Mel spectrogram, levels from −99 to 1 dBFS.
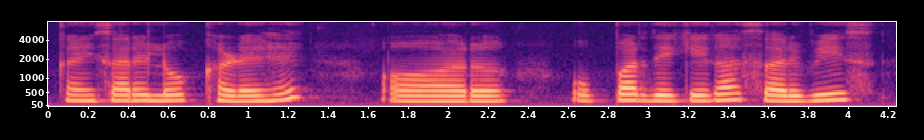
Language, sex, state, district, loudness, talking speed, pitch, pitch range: Hindi, female, Rajasthan, Jaipur, -16 LUFS, 140 wpm, 205 Hz, 195-220 Hz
